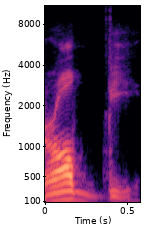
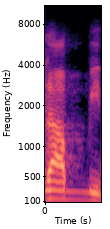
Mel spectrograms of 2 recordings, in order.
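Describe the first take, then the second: First: The first syllable has a rounded 'ro' vowel. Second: The first syllable has an open 'ra' vowel. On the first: The speaker calls it right. "রা না বলে শুধু র" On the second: The speaker calls it wrong. "আসলে রাব্বি না"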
